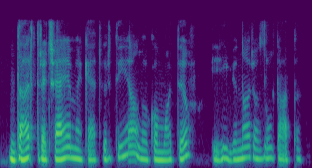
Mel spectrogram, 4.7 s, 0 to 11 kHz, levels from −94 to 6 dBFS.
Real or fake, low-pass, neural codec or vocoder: fake; 7.2 kHz; codec, 16 kHz, 8 kbps, FunCodec, trained on Chinese and English, 25 frames a second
